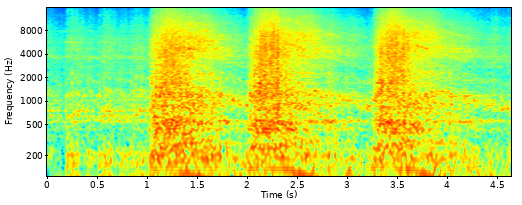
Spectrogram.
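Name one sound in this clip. A motorcycle engine revs sharply several times.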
